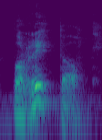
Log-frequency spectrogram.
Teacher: the Spanish way would have what we call a rolling R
